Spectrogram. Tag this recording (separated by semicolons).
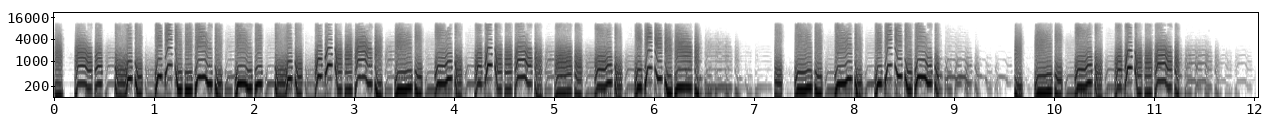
150; 150BPM; bpm; DaSilva; Hardstyle; Melody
